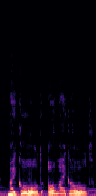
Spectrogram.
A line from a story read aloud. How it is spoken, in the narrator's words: cried the miser wildly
